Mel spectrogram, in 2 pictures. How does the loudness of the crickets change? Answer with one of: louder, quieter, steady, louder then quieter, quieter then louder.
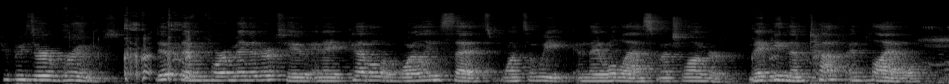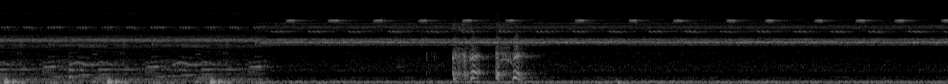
steady.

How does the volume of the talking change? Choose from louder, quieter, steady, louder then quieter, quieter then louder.
steady.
